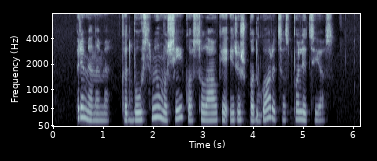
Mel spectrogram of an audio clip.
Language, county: Lithuanian, Panevėžys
